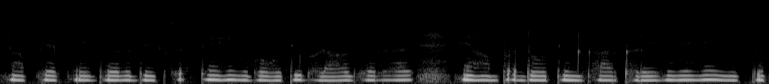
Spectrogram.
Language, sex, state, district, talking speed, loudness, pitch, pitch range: Hindi, female, Chhattisgarh, Bastar, 180 wpm, -29 LUFS, 200 Hz, 190-205 Hz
